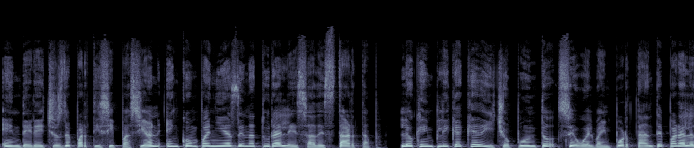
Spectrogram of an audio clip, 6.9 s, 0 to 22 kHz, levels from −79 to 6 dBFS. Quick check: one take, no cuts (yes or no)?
yes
